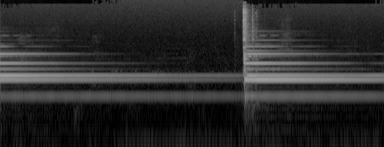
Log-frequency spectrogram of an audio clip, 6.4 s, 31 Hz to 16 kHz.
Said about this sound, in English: Now, on a much more pleasant note, many of you were delighted to hear WBUR reporter Kurt Nickisch and his story about the inaugural ringing of an 1801 Paul Revere bell at the Old South Meeting House.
